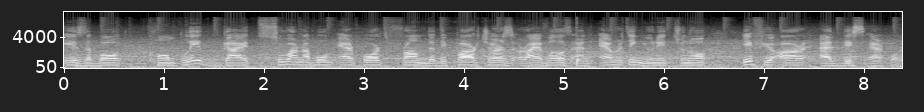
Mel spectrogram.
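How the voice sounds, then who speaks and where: Music plays in the background as a man speaks at a moderate pace, the sound dry with no echo. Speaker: travel vlogger. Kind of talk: casual vlog chat, guide intro. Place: station. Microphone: lapel.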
